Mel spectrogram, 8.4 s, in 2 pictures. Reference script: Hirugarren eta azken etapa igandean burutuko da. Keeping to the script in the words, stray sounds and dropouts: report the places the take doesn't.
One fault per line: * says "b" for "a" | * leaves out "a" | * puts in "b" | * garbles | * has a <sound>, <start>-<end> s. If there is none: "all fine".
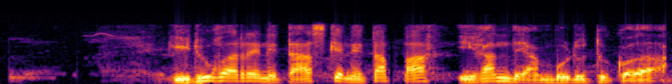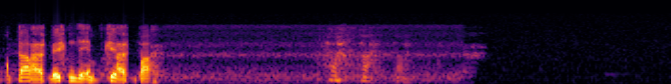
* garbles
* has a laugh, 6.1-7.0 s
